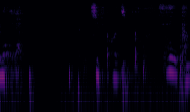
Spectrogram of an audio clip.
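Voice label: "zip", spoken word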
